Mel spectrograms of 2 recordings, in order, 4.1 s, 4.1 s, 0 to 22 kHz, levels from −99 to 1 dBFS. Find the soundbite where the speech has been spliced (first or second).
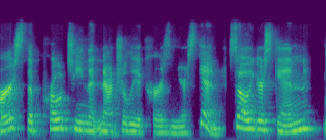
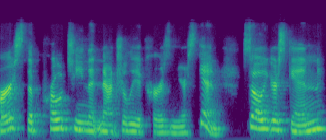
first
